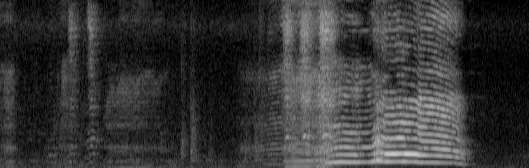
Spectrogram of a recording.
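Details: Goat bleating during a kidding on a farm: faint clicks and rustles, then a loud drawn-out quavering bleat lasting over a second, strongly harmonic and ending abruptly.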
